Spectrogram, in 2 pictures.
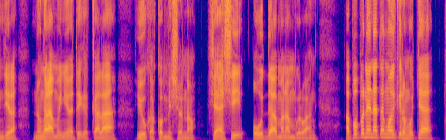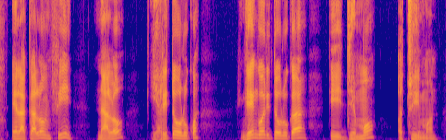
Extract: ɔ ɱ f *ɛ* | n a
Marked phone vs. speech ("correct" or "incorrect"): incorrect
